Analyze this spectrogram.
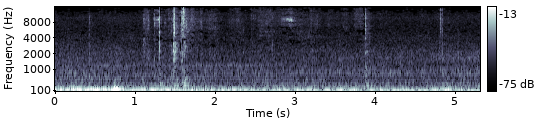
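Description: Light clicks from hands handling the print head carriage of an Epson LQ-2190 dot matrix printer: a quick cluster about a second and a half in and a single click near four seconds, over a steady low hum.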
